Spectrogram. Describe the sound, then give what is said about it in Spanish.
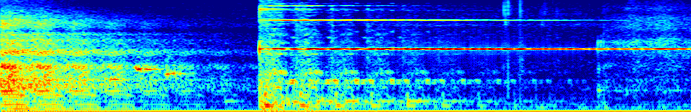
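A Tibetan metal bell is struck once partway through and rings on with bright, sustained high tones that shimmer steadily to the end, following a brief stretch of muffled rustling. “Con este sonido de metales tibetanos les queremos agradecer por habernos escuchado y darles la inmunizada oficial auditiva.”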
